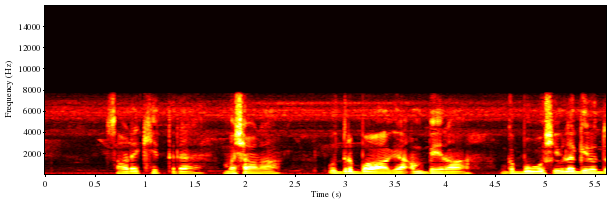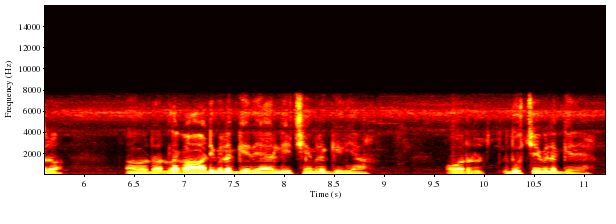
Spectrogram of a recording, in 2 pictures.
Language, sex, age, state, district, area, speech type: Dogri, male, 18-30, Jammu and Kashmir, Kathua, rural, spontaneous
